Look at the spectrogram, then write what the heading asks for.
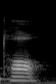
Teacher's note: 원래 있었던 단모음 우만 반모음 오우로 교체됐다는 것을 확인할 수 있습니다. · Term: 반모음화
